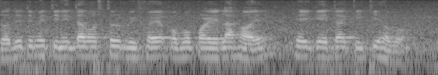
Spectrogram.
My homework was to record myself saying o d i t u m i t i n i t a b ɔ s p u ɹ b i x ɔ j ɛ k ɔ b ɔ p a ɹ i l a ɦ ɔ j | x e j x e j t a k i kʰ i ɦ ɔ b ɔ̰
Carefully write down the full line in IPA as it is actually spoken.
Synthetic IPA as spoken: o d i t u m i t i n i t a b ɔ s t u ɹ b i x ɔ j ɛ k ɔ b ɔ p a ɹ i l a ɦ ɔ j | x e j k e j t a k i k i ɦ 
